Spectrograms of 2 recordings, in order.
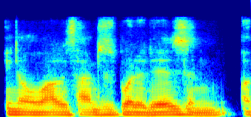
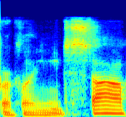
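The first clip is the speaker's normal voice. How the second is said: usual speaking voice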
